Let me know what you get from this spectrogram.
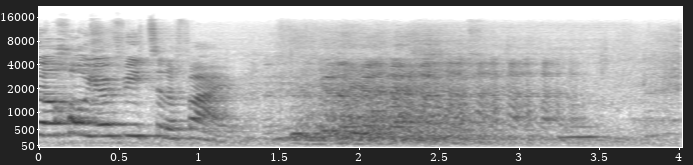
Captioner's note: laughter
